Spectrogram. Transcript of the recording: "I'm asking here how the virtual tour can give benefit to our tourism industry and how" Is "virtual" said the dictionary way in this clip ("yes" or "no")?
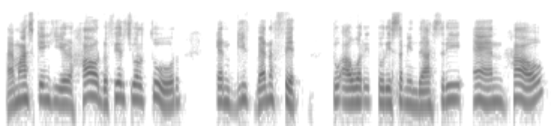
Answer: no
